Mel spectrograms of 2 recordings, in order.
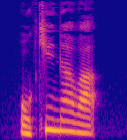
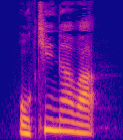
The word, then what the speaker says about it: Okinawa: El nombre del lugar se pronuncia Okinawa. Okinawa.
